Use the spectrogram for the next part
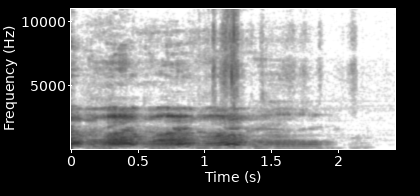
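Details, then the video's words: Pet Siberian Husky talking back, upset about its owner going to work: a loud, wavering, yodel-like woo-woo with rising and falling pitch, trailing off into a low grumble. "the Husky Talking"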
